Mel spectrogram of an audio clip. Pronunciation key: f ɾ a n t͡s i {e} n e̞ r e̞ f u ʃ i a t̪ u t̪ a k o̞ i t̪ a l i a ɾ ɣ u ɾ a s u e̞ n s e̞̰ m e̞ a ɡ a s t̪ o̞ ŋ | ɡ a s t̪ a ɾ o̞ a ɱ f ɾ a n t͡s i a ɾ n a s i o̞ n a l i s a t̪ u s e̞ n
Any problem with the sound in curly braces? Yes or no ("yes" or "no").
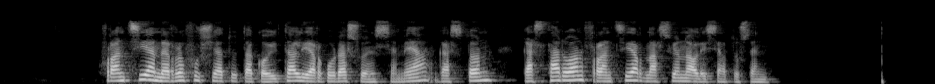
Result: yes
